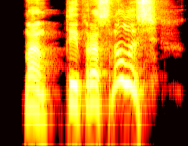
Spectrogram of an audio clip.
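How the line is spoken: Joyful. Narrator (Russian): радостно сказал Юра

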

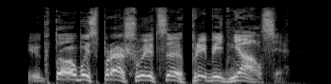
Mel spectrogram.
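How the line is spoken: Grumbled. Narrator (Russian): проворчал Вестфаль

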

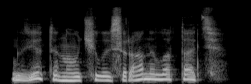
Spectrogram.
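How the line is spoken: Hoarse voice. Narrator (Russian): хрипловатый тембр

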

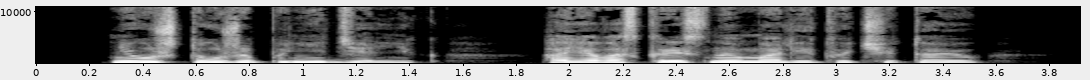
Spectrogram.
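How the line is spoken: Frightened squeal. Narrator (Russian): испуганно заверещала

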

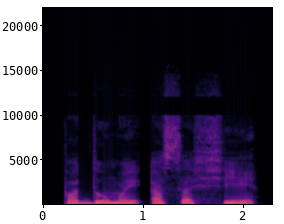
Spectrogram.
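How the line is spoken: Even level voice. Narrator (Russian): ровным голосом напомнила Виана

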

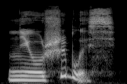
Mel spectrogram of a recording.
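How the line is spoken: Snide male question. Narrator (Russian): ехидно уточнил мужчина

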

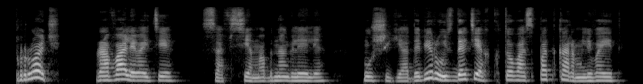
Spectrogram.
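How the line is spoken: Angry, halting huffing speech. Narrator (Russian): он, сердито и сбивчиво сопя, сказал

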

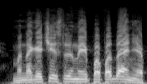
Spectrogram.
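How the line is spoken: Shouting. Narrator (Russian): прокричал Раун

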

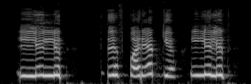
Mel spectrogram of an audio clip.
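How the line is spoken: Scream. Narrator (Russian): закричала

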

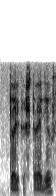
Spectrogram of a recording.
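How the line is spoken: Plain. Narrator (Russian): спросил он

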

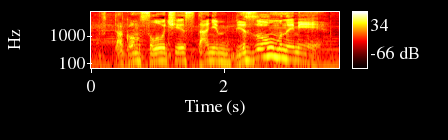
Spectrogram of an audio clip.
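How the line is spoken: Growling. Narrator (Russian): прорычал Белвар

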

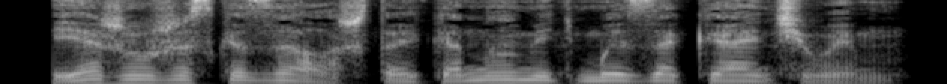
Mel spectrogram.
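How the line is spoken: Sighing. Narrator (Russian): вздохнул я

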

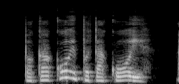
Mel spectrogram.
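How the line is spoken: Offended reply. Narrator (Russian): обиженно ответил Хома

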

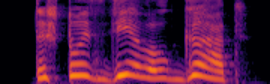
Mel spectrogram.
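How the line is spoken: Screaming. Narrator (Russian): Завопила Цветана

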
